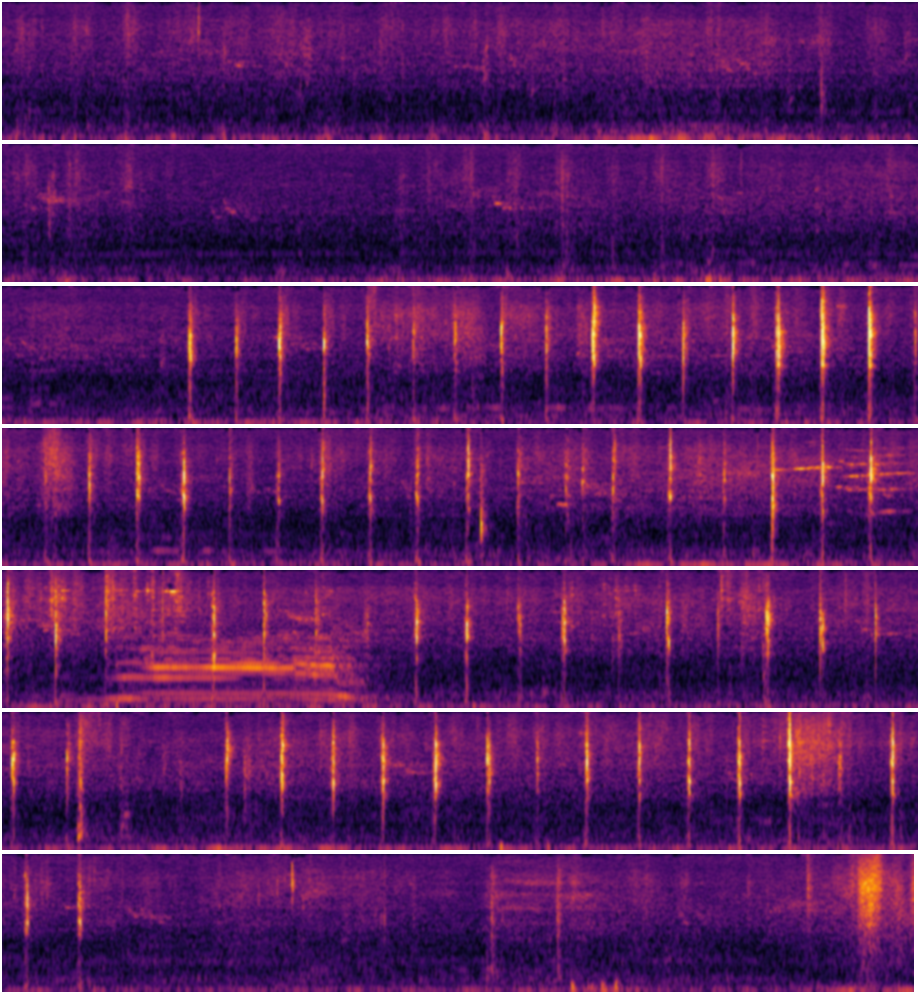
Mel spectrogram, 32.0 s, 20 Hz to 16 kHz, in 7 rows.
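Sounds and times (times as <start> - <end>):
quick sharp taps: 9.9 - 28.3
cow mooing: 18.8 - 20.2.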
